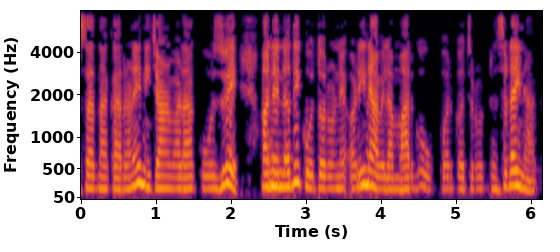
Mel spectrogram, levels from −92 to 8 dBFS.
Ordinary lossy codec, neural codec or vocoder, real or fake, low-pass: none; vocoder, 24 kHz, 100 mel bands, Vocos; fake; 7.2 kHz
